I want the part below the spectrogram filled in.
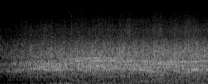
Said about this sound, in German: Ja, herzlich willkommen und wir dürfen unseren nächsten Gast begrüßen. Applaus, Applaus!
